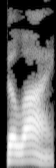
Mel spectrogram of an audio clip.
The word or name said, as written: belie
